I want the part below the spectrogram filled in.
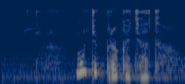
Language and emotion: Russian, sad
